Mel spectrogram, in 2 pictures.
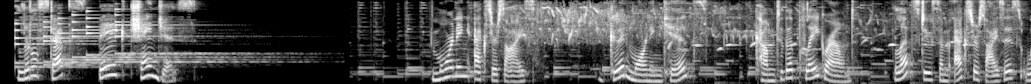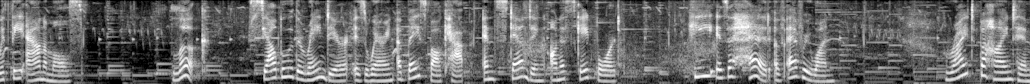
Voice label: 美式 女 英文绘本 晨练

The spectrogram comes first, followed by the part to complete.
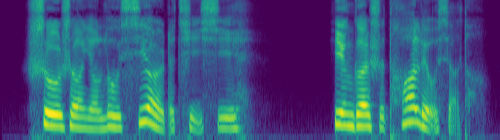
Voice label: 御姐女王

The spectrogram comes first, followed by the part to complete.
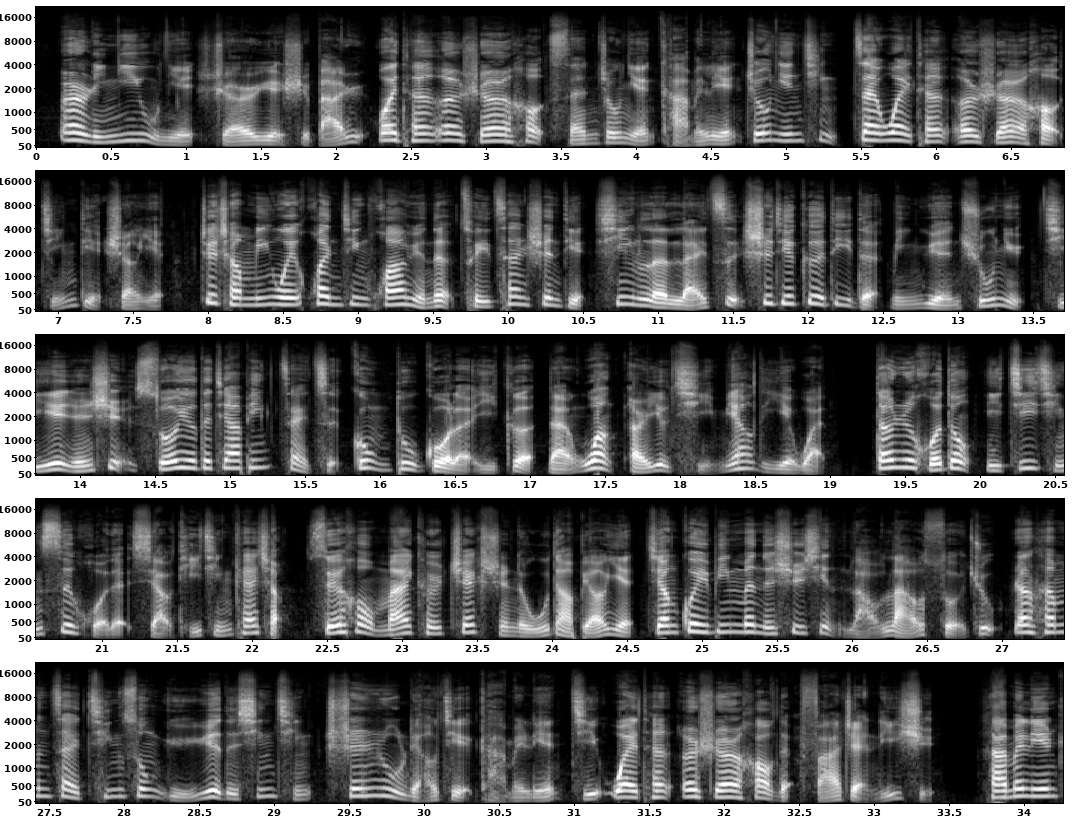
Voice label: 台湾口音播报

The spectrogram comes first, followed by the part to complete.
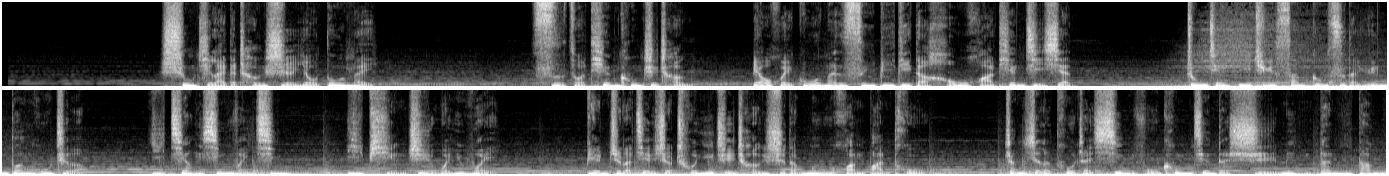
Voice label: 专题 企业 大气; 中建

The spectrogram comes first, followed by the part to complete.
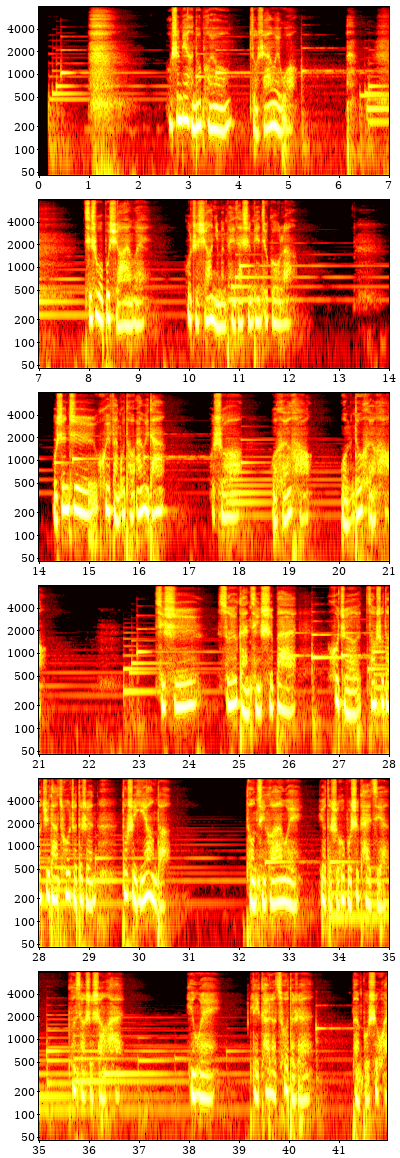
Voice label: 抖音情感素人

